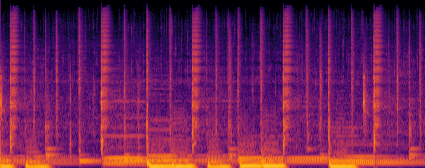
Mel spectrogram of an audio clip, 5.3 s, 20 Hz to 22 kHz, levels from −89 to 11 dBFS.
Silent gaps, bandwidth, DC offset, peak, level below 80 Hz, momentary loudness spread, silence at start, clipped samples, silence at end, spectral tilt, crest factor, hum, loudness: none; 16 kHz; under 0.1%; 0 dBFS; -12 dBFS; 13 LU; 0 s; under 0.1%; 0 s; -6 dB/octave; 12 dB; none; -13 LUFS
